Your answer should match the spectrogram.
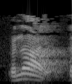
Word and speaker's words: Peninnah: Peninnah, right? Peninnah, thank you.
